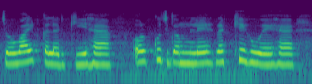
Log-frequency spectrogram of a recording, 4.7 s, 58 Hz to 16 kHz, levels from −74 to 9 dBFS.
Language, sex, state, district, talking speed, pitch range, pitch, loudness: Hindi, female, Uttar Pradesh, Saharanpur, 140 wpm, 225-260 Hz, 240 Hz, -12 LUFS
